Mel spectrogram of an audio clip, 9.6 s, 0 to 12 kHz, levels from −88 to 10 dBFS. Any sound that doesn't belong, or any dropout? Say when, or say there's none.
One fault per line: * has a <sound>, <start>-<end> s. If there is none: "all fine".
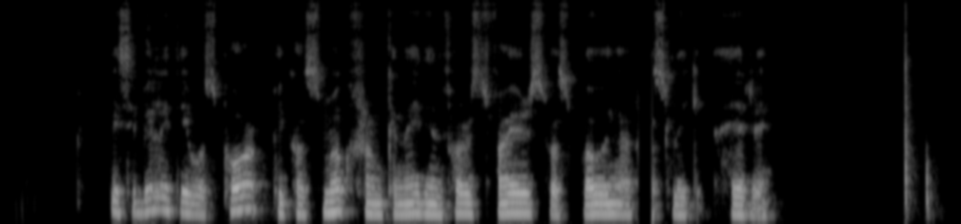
* has a dropout, 6.4-6.5 s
